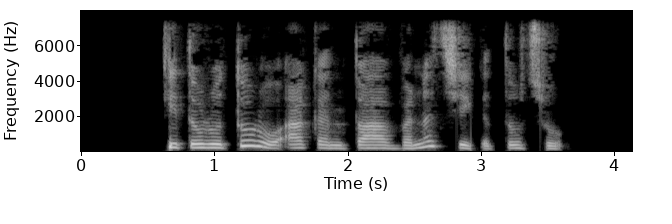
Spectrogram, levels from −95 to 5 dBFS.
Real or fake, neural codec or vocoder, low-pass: real; none; 7.2 kHz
